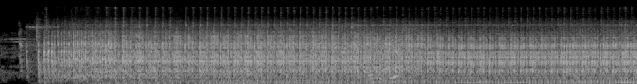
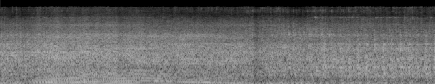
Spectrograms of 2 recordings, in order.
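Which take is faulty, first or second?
first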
